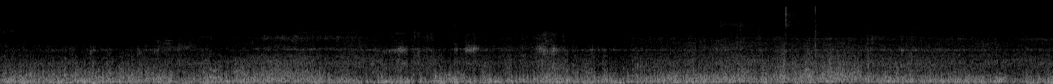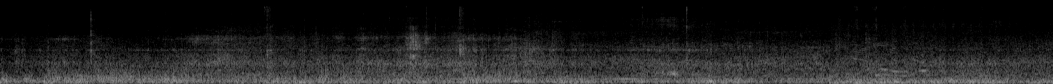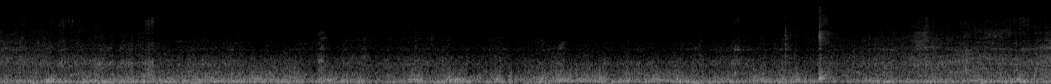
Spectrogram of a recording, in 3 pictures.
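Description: Inline skate wheels rolling over rough street asphalt in a steady rumble, with wind on the microphone.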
